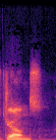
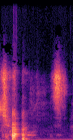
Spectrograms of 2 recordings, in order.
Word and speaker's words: Jonze: It is pronounced Jones. It's important. Oh, it's like GIF, isn't it? – Yeah, it's important to me that you know that despite the weird-ass spelling, it's pronounced Jones.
